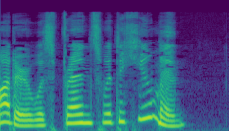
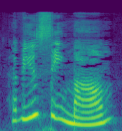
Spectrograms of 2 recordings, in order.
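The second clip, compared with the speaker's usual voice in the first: put-on child voice; 8 semitones higher than usual. A narrator's reading. Child asking father.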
